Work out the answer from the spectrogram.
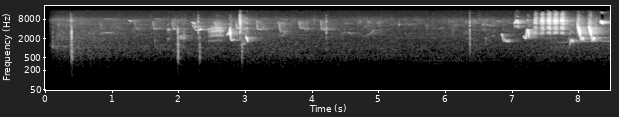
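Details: A common nightingale singing across a neighbourhood gives high, varied phrases of clicks, slurred notes and whistles, ending in a loud burst of fast repeated notes, over a faint background hiss.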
